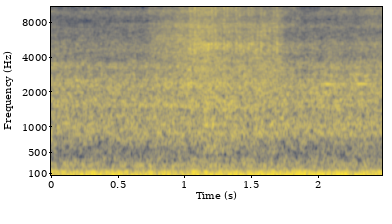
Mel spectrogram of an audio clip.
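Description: Steady low hum and rumble of a car's engine idling, heard from inside the cabin.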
